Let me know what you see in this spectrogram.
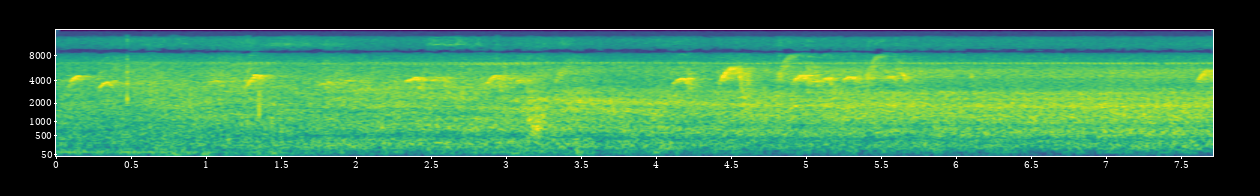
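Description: Birds chirping: short, high, upward-sweeping chirps repeating every half second or so over a steady outdoor hiss.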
